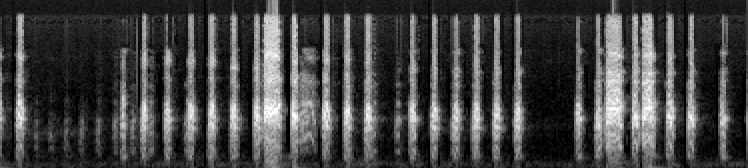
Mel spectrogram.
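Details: Hen inside a coop where another hen is laying an egg, seemingly scolding her: rapid series of short, sharp clucks about five per second, in bursts with brief pauses and a few louder, harsher squawks.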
